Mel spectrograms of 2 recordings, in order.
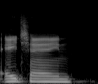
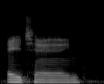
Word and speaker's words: Achane: You don't pronounce it like that. If you watch the game, I watched the game. – Devin Achane. Never in my life would I expect it to be pronounced like that.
